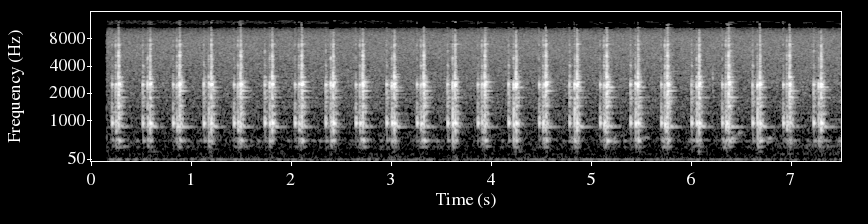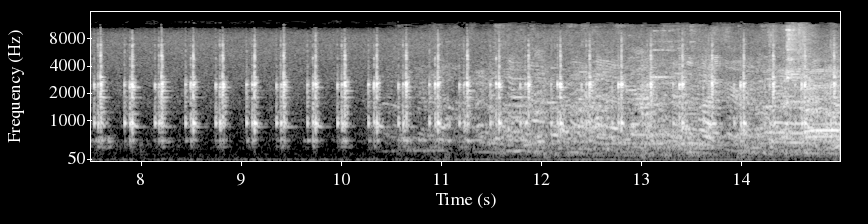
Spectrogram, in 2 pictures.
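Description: Rapid, regular clock-like ticking, about four sharp ticks a second. It fades out as the chatter of a crowd rises from about ten seconds in.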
